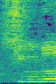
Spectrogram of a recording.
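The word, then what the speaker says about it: pseudo: दूसरा पॉइंट बोल सकते हैं कि they are true solid, they are true स्यूडो solid, PSEU डुओ, यानी P साइलेंट है यहाँ पे, स्यूडो solid, they are स्यूडो solid.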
